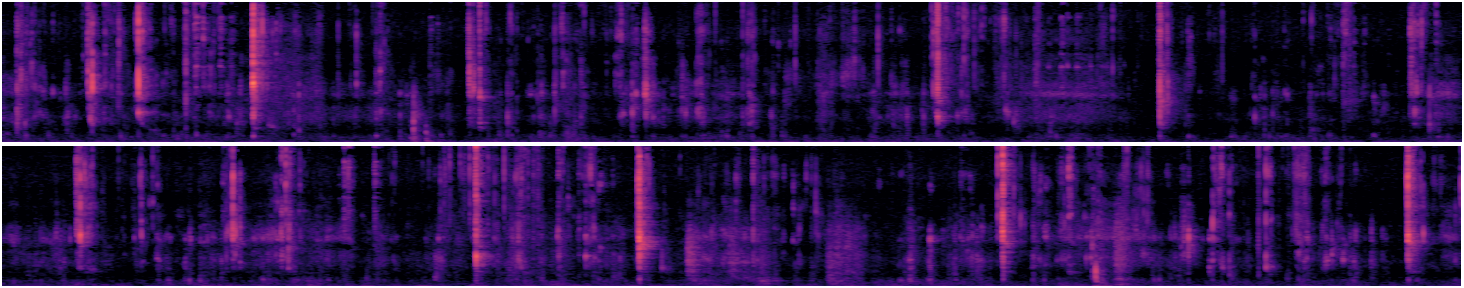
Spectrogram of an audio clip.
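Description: Close-up chewing and biting of fried chicken wings, with scattered sharp crunchy clicks every second or two.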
